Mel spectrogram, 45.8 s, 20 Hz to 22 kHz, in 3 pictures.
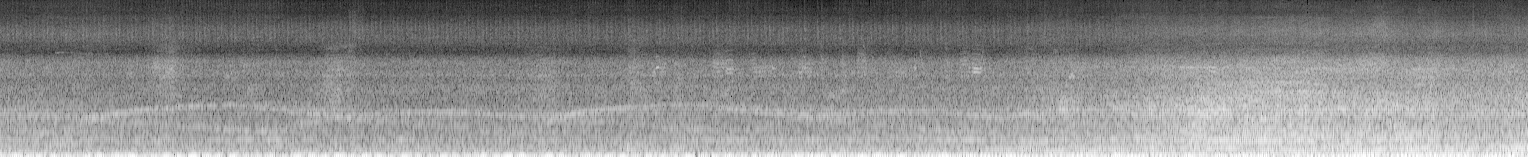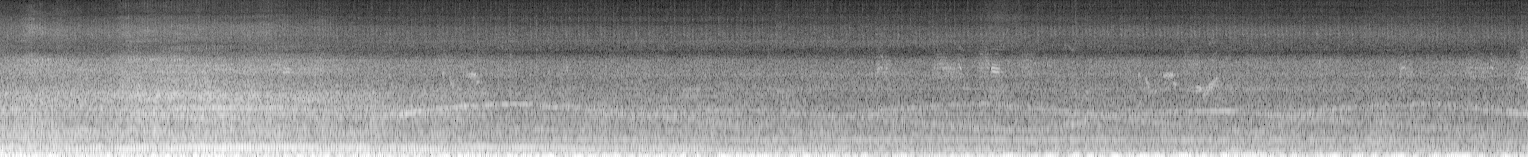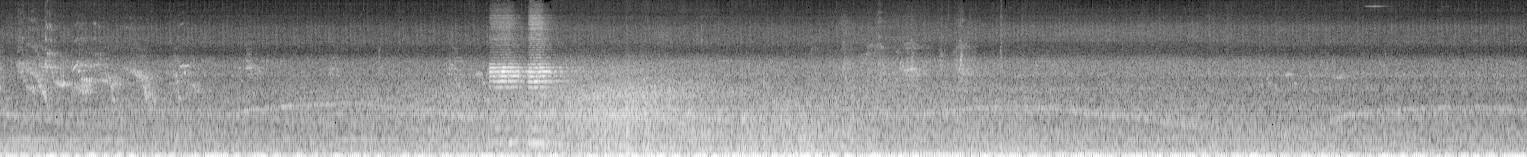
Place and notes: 南平路二段508號, Pingzhen Dist., Taoyuan City - PARKING LOT
In the convenience store parking lot, The sound of birds, Traffic sound, Fire engines pass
